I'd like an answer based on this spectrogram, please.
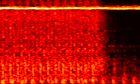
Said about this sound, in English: I looked back to see Ambridge and Harris, each behind a different car, firing at the helicopter in front of us.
